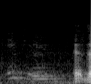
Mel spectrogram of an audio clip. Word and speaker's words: impudent: For they are impotent children. That's not, how do you say that word? Impudent? – Impudent. – I said it right. I said it didn't sound right.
